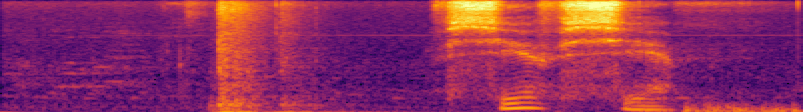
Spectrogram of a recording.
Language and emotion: Russian, sad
